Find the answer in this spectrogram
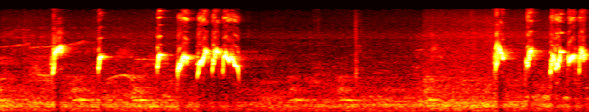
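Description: A red-whiskered bulbul sings bright, bubbly whistled notes in quick clustered bursts. A phrase comes, then a pause of about two seconds, then another lively run.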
